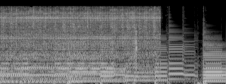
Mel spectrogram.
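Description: Acoustic guitar music coming in under a steady hiss of workshop machine noise; the machine noise cuts off about a second and a half in, leaving the guitar clear.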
